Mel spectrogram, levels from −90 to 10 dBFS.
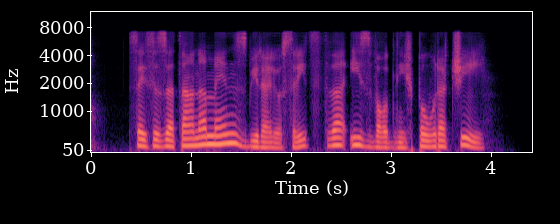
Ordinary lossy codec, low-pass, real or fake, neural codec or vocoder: none; 7.2 kHz; fake; codec, 16 kHz, about 1 kbps, DyCAST, with the encoder's durations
